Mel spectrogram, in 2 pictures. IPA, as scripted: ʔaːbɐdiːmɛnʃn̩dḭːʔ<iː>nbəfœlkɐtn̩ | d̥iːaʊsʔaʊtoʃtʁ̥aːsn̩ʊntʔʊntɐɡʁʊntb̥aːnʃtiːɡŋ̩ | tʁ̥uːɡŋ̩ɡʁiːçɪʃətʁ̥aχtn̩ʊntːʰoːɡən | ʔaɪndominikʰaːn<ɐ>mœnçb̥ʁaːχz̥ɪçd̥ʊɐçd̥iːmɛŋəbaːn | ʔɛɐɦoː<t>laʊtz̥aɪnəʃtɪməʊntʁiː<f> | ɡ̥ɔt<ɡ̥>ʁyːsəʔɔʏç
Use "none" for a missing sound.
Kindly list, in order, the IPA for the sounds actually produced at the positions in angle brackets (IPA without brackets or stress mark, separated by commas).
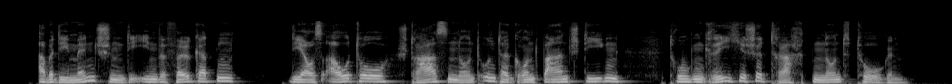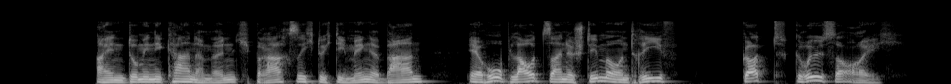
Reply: iː, ɐ, p, f, ɡ̥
